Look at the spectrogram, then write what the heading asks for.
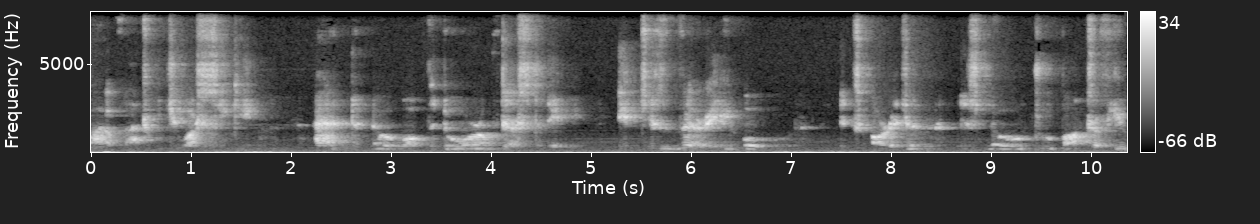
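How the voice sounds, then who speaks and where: Using a put-on character voice with an extremely high pitch, a man talks at a fairly slow pace and leaves long, frequent pauses. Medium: video game. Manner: elegant, formal, stately.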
